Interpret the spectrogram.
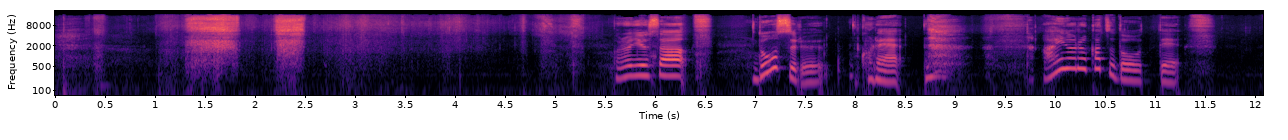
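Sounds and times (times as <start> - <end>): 
person blowing nose: 1.1 - 2.6
speech: 5.6 - 8.9, 9.9 - 11.4.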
